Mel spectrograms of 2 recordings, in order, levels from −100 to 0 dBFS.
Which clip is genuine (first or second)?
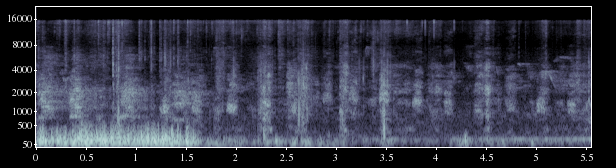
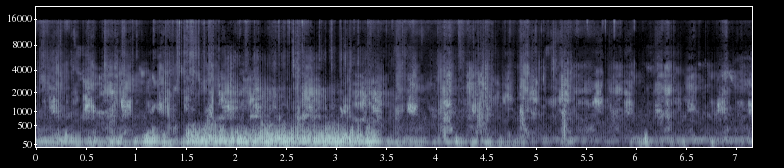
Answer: first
